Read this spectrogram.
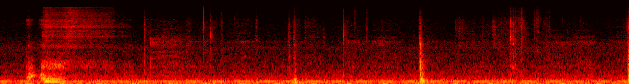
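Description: Trading cards are shuffled and tapped against a table.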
